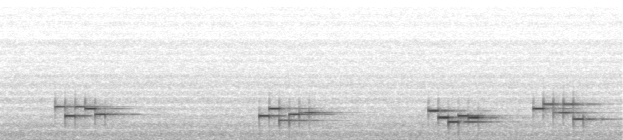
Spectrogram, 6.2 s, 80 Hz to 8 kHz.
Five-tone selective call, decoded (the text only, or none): 05096 59267 84154 99773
